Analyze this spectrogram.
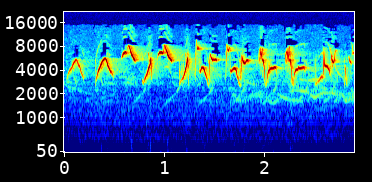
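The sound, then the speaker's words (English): An indigo bunting sings a bright, rapid song of high, sweet chirps and slurred notes, about a dozen quick phrases in steady succession, clear with no other sounds. “indigo, like the indigo bunting bird.”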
